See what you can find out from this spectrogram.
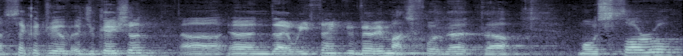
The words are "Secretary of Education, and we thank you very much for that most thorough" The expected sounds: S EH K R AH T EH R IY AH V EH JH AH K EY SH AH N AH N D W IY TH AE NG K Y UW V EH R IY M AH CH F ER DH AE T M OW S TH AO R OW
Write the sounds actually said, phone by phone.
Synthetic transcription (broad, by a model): S EH K R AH T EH R IY AH V EH JH AH K EY SH AH N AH N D W IY TH AE NG K Y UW V EH R IY M AH CH F ER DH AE T M OW S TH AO R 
